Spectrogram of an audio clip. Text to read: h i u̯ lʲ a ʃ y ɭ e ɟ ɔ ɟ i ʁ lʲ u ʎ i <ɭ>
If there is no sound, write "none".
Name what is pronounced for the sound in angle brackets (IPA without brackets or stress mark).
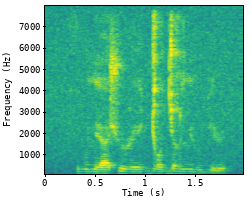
ɭ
